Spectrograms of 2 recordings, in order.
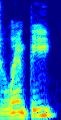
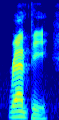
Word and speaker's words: Rempe: how'd i do uh the e is definitely pronounced okay so what is it it's rimpy rempe so i've been absolutely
